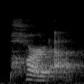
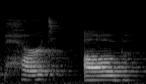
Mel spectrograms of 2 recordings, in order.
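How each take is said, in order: First: The word 'of' is reduced to 'uh' and linked. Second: The word 'of' is pronounced fully and separately. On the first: The speaker calls it right. "we pronounce it as a uh, and we connect it to the first noun" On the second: The speaker calls it wrong. "notice I'm not saying part of Germany"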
